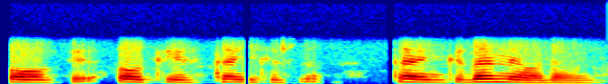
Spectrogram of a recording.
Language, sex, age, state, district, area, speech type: Kannada, female, 18-30, Karnataka, Davanagere, rural, conversation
